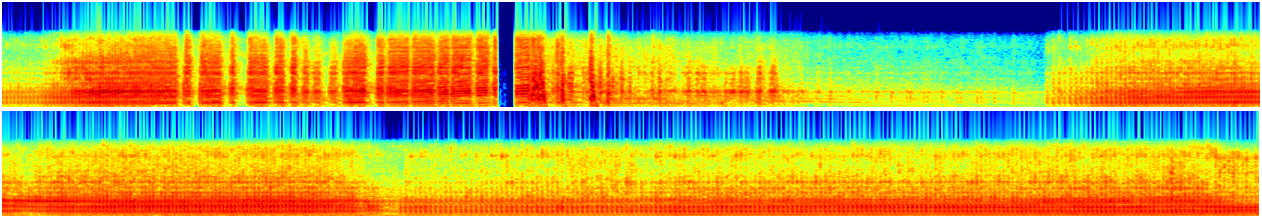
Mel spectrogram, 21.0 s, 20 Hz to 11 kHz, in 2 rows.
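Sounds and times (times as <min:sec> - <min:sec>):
rotary engine idling: 0:11.0 - 0:20.9.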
